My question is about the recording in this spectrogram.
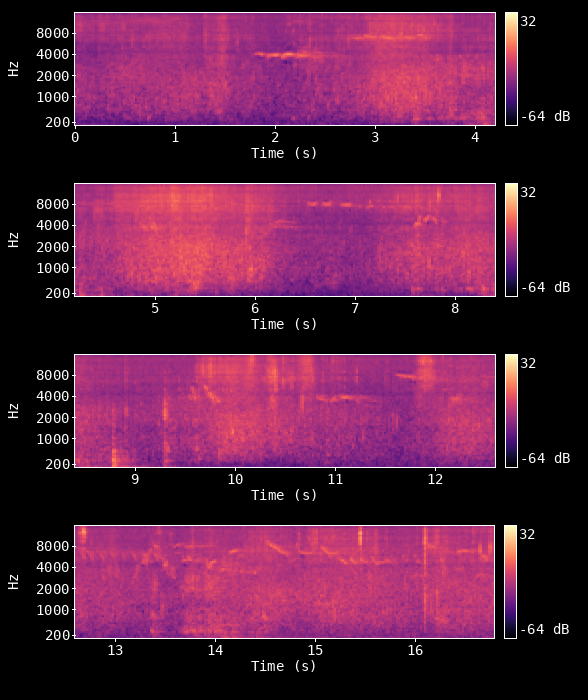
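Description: Oars working a rowing boat on the sea: soft rhythmic swishes of water repeat every couple of seconds over a steady wash of waves, with an occasional knock of wood.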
